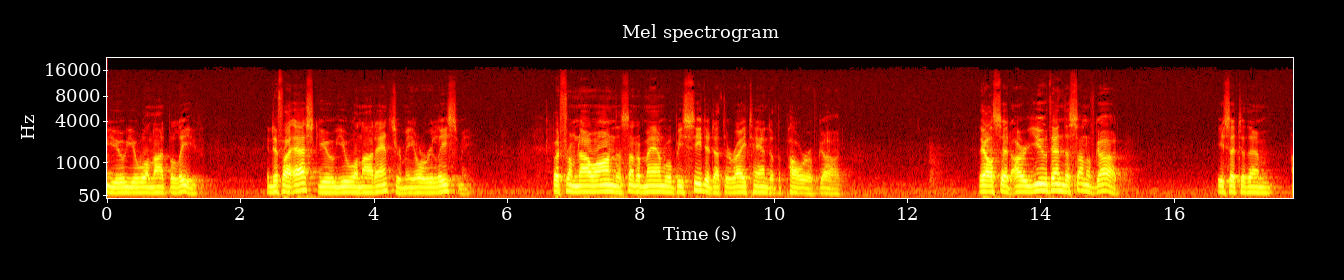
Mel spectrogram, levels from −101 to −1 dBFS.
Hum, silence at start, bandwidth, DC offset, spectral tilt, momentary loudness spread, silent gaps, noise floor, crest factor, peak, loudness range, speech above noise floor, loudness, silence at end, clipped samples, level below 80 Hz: none; 0 s; 14 kHz; under 0.1%; -8 dB/octave; 11 LU; none; -49 dBFS; 16 dB; -4 dBFS; 6 LU; 31 dB; -19 LUFS; 0.25 s; under 0.1%; -52 dBFS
